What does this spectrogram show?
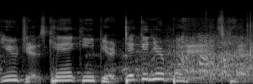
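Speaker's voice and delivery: slow, smug teasing jab; mocking taunt. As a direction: needle him like you caught him out. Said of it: "I'm like".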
